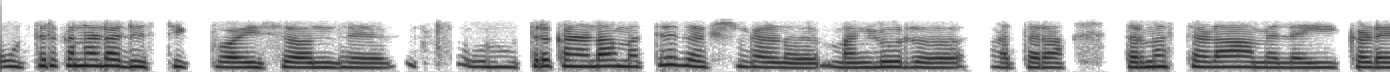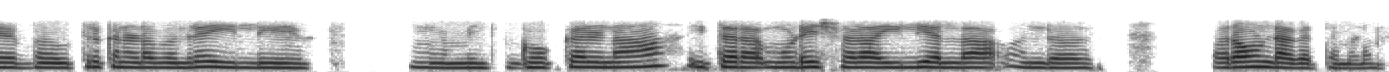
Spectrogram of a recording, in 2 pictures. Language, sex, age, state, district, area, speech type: Kannada, female, 18-30, Karnataka, Uttara Kannada, rural, conversation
